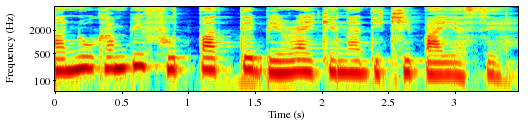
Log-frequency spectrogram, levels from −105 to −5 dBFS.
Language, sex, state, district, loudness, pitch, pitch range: Nagamese, female, Nagaland, Kohima, -17 LUFS, 175 Hz, 160-200 Hz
